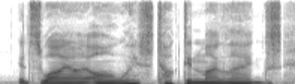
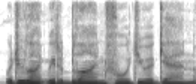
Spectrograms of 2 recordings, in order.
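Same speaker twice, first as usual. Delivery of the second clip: ordinary talk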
